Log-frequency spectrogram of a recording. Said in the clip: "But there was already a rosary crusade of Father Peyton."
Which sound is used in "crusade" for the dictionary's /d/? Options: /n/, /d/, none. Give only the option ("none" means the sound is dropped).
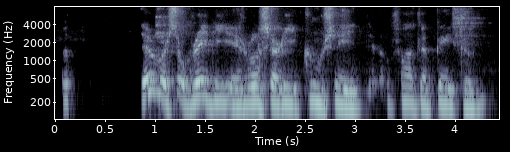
none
